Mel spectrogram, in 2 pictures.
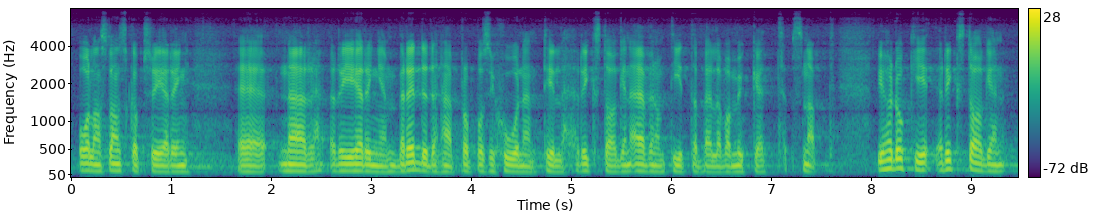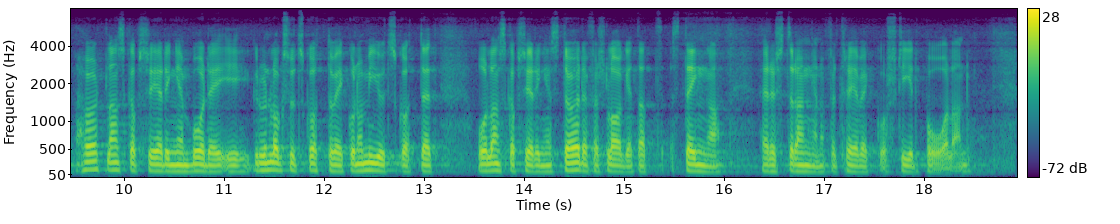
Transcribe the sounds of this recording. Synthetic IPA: oːland̪sland̪skɑːpsɾɛjeːɾɪŋ | næɾɾɛjeːɾɪŋənbɛɾɛd̪ːəd̪ɛnɦæɾpʰɾɔpʊsɪɧuːnənt̪ʰɪlɾɪksd̪ɑːɡənɛːvənɔmt̪ʰiːd̪̚t̪ʰabɛlːəvaɾmʏkːəsnap̚t̪ | vɪhaɖɔkːɪɾɪksd̪ɑːɡənɦœːʈland̪skɑːpsɾɛjeːɾɪŋənboːd̪əɪɡɾɵnlɑːɡsʉ̟ːt̪skɔt̪ːəɔɛkʊnʊmiːʉ̟ːt̪skɔt̪ːət̪ | ɔland̪skɑːpsɾɛjeːɾɪŋənst̪øːɖəfœʂɭɑːɡət̪at̪st̪ɛŋːa | ɾɛst̪ɵɾaŋːəɳafœʈʰɾeːvɛkːʊ̰ʂʈʰiːd̪pʰɔ̰o̰ːla̰nd̪

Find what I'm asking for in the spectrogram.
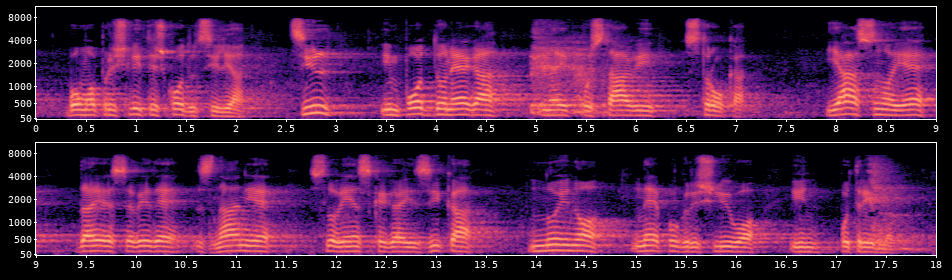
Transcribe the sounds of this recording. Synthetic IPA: bomɔpɾiʃlit̪ɛʃkoːd̪ɔsilja̰ | t̪sil | inpoːd̪̚d̪ɔnɛːɡanajpɔst̪aːʋist̪ɾoːka | jaːsnɔjɛ | d̪ajɛsɛʋeːd̪ɛznaːnjɛslɔʋenskɛɡajɛzika | nujnɔnɛpɔɡɾɛʃliːʋɔinpɔt̪ɾeːbnɔ

